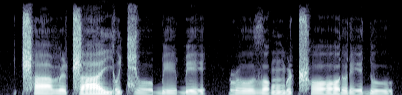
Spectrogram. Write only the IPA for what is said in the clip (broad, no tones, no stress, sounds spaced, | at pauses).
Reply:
ʈ͡ʂʰ aː β ɛ ʈ͡ʂ aː j o t͡ɕ oː ɓ ɪː ɓ e | ɭ oː ð ɔ ŋ͡m ʊ ʈ͡ʂʰ ɔː ɾ ʊ ɾ ɪː ɗ u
